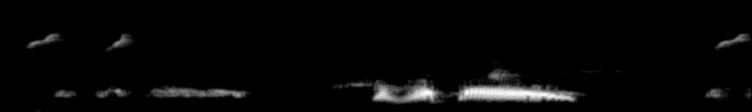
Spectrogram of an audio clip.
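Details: Spotted dove used as a decoy to draw in wild doves. A few soft, short coos come first, then a louder wavering double note and a long, drawn-out falling coo. Faint high chirps are heard at the start and end.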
